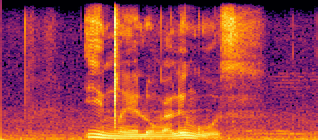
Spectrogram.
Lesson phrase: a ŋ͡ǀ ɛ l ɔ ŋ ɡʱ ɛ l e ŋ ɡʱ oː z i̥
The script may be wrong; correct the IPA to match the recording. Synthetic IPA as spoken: i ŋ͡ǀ ɛ l ɔ ŋ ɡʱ a l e ŋ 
